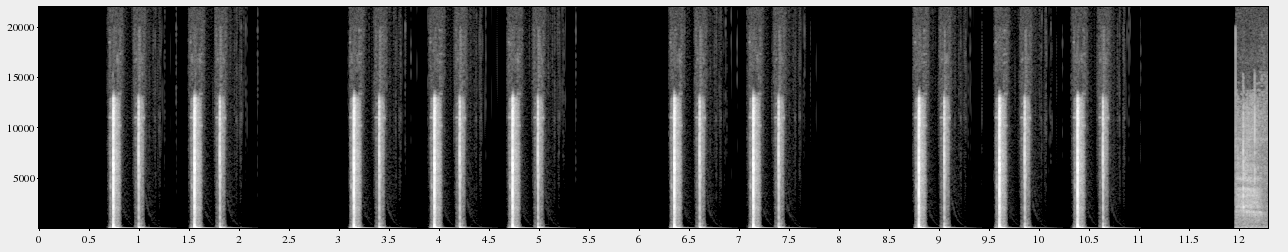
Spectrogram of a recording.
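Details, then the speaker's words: Simulated auscultation of second-degree block with dropped beats: paired heart sounds with regular beats interrupted by pauses of about 1.5–2 seconds where one or more QRS complexes drop out. "представленный фрагмент невозможно будет отличить от реальной блокады второй степени когда тоже происходит выпадение одного или нескольких комплексов крст послушаем этот же фрагмент ещё"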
